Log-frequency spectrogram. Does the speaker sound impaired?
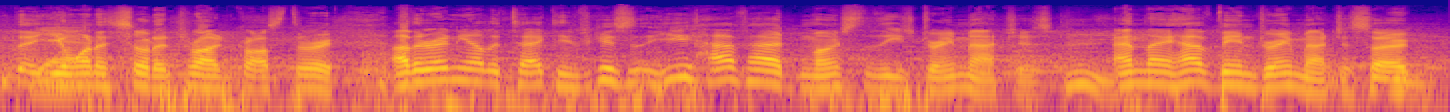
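No.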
